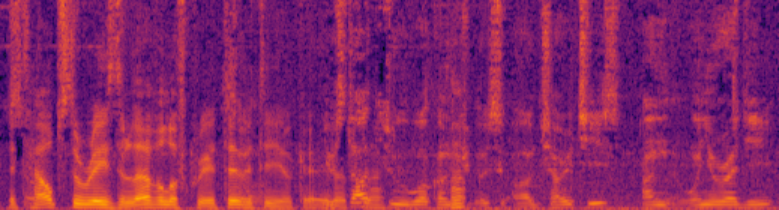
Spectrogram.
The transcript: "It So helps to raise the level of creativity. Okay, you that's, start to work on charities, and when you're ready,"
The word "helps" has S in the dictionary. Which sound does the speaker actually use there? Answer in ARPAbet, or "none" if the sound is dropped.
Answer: S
